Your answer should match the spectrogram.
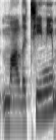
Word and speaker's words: Mahlatini: And then Malatini, my last name, MAHLATINI.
